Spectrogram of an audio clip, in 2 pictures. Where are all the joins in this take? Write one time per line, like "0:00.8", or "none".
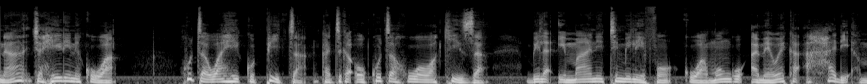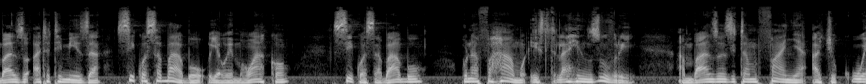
0:09.8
